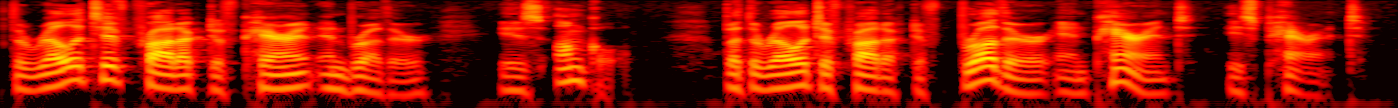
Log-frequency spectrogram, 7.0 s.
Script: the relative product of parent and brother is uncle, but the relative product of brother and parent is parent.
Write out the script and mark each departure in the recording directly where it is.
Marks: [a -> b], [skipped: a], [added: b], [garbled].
the relative product of parent and brother is uncle, but the relative product of brother and parent is parent.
